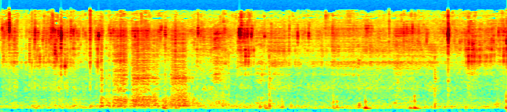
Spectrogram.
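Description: Oil filter on a Ford Fiesta ST's engine being unscrewed by a gloved hand along its long thread, giving a run of irregular light clicks, rubs and scrapes.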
